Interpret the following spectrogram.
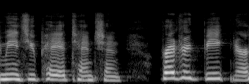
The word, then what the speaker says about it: Buechner: Frederick Buechner, who is spelled B-U-E-C-H, not B-E-E, but it's pronounced Buechner.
